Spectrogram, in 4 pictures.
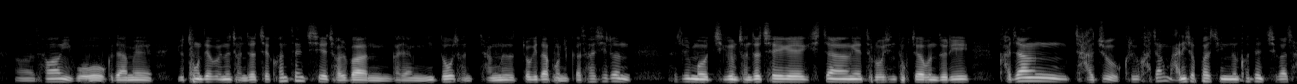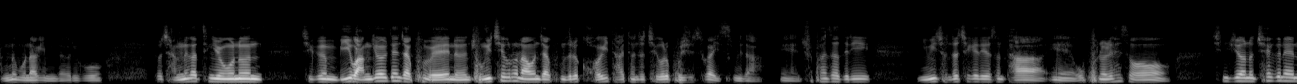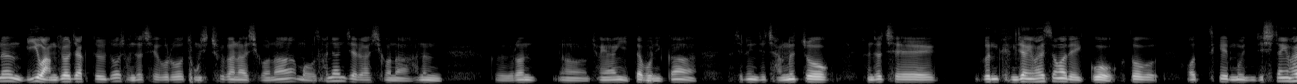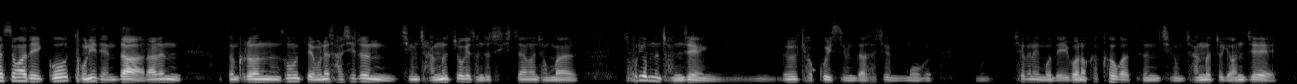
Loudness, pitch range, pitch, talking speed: -25 LUFS, 105-130 Hz, 115 Hz, 360 characters per minute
